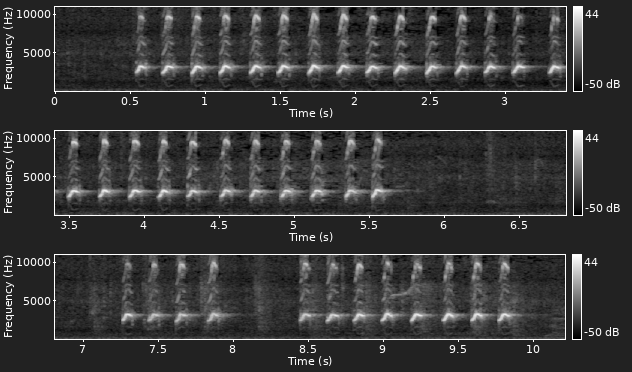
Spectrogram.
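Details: Trapping-lure song of a fighter olive-backed tailorbird: a long string of some two dozen clipped upslurred chirps, a pause, a short burst of four, then eight more, all rapid and ringing.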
